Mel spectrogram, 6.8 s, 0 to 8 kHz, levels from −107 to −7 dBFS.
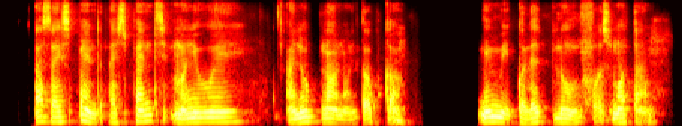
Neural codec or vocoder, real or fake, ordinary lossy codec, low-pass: codec, 16 kHz, 4 kbps, X-Codec, HuBERT features, trained on general audio; fake; none; none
